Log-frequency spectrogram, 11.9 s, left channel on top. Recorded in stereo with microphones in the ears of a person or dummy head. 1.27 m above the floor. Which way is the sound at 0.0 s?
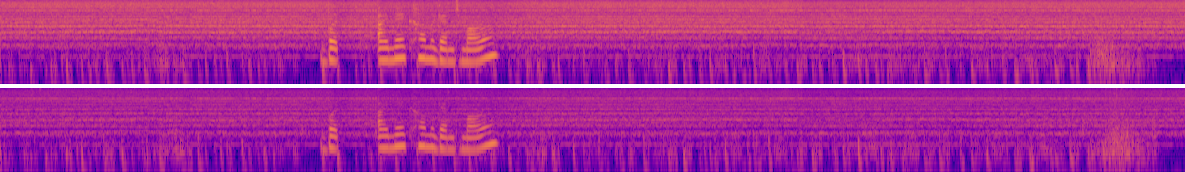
50° left (ahead or behind).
